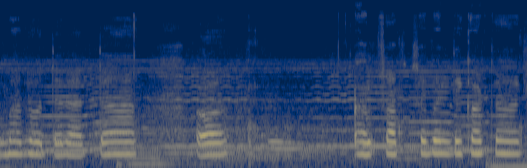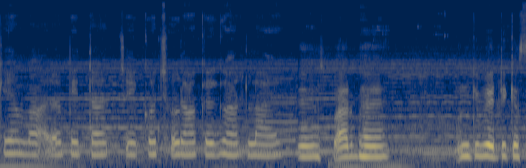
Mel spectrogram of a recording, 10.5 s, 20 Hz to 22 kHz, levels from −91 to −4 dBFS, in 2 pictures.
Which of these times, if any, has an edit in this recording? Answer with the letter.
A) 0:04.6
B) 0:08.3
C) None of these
B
